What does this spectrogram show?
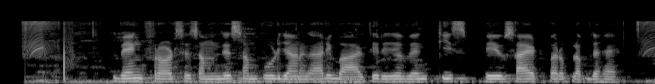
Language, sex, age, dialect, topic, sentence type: Hindi, male, 18-24, Kanauji Braj Bhasha, banking, statement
